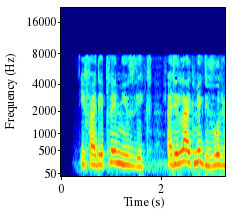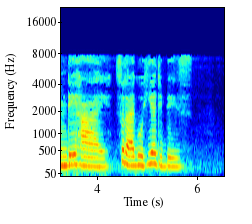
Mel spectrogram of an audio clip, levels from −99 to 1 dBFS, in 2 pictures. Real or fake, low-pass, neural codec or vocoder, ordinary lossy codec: real; 19.8 kHz; none; AAC, 24 kbps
